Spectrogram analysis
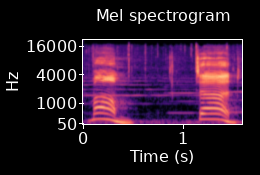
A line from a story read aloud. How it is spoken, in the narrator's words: Colin shouted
